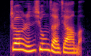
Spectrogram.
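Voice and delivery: ordinary talk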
